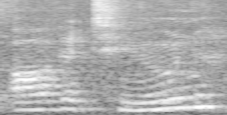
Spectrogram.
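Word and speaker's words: Agatunet: this yeah this is auga tune is what they say it's pretty it's spelled like the auger tunic but there's some really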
